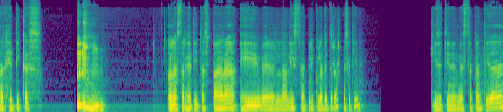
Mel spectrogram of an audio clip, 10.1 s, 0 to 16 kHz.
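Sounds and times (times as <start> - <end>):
man clearing his throat: 1.5 - 2.1.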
